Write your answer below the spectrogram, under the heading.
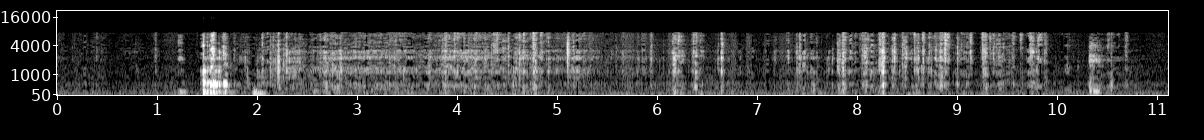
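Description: A knock about a second and a half in. Then a plastic bag of shredded coconut crinkles and rustles for several seconds, with scattered ticks, as the coconut is shaken out into a steel mixing bowl. It tails off near the end.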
